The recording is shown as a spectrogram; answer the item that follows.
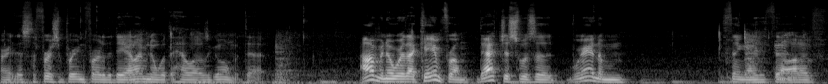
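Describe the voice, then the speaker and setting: With music in the background, a man at a medium pitch talks at a fairly quick pace, with long, frequent pauses and big swings in loudness. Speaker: gaming streamer. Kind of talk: gameplay commentary.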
